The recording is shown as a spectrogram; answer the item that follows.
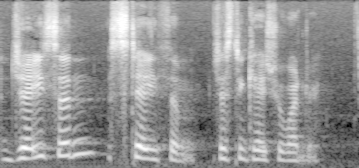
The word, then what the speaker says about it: Statham: how to pronounce his name and it is pronounced Jason Statham just in case you're wondering so and then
